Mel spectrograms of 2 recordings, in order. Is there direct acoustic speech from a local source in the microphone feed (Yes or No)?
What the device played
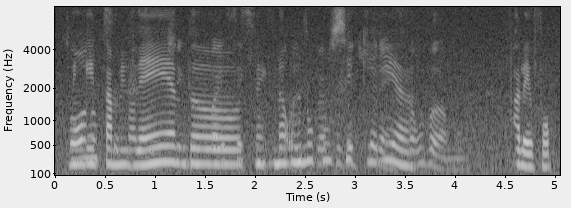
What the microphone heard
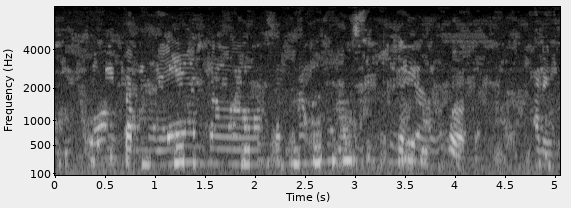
No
